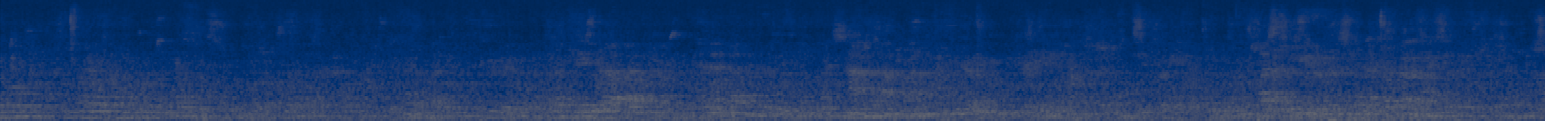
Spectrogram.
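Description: Many people in an audience chatter quietly in a large hall.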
